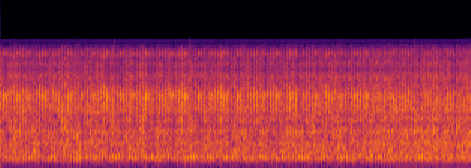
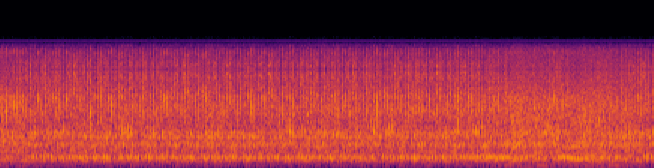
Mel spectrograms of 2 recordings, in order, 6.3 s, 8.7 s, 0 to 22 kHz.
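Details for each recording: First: Toyota diesel cranking after a fuel filter change with the lift pump not working: long, even chugging crank that never fires because air is in the fuel lines; may need injector lines cracked to bleed. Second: 1980s Toyota Hiace diesel van after purging air from fuel system: catches and settles into a steady, even clatter for about thirteen seconds, then shuts off; normal diesel running.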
